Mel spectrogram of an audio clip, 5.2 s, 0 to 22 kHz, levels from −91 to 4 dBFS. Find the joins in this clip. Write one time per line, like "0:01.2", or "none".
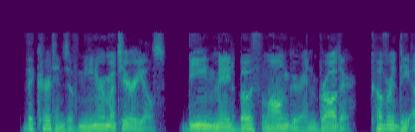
none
